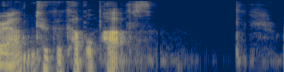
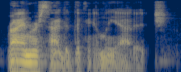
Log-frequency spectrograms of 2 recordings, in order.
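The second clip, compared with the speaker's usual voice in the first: ordinary delivery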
